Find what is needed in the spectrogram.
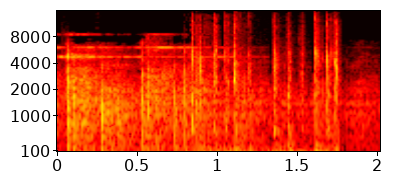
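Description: Logo intro sound effect: a metallic ringing hit, then a quick run of sharp clicks that stops abruptly a little before two seconds in, leaving a fading echo.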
